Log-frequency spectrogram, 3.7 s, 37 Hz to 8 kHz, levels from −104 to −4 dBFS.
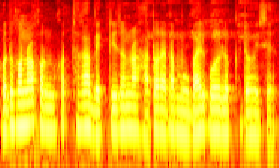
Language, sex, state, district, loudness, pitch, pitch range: Assamese, male, Assam, Sonitpur, -18 LUFS, 125 Hz, 115-135 Hz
